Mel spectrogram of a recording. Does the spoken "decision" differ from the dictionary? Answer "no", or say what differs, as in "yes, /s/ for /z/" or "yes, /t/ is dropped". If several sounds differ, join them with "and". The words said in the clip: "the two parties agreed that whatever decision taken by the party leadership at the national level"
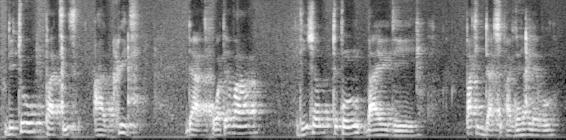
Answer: yes, /s/ is dropped and /ʃ/ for /ʒ/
